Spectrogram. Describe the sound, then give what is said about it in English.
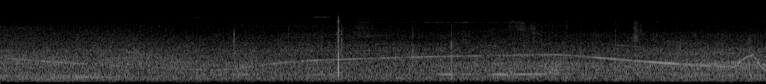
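Emergency vehicle sirens wail in slow rising and falling sweeps, approaching over a bridge, over a steady wash of traffic noise, with a few sharp clicks and no voices. “You can hear some more sirens coming in front of me, I think, coming over the bridge.”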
